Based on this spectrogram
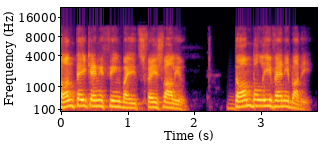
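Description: A man with a Spanish accent, high pitch, ordinary pitch variation and a moderate pace. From Spain. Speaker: business consultant and nonprofit founder. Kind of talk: interview.

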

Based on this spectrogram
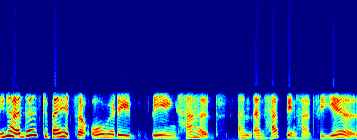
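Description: A woman speaks at a moderate pace. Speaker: conservation expert. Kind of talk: interview. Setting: phone call. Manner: calm.

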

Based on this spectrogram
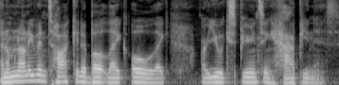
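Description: Fairly even intonation comes through with a dry, close sound and no echo. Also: man. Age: 20s. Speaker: rapper. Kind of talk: casual chat.

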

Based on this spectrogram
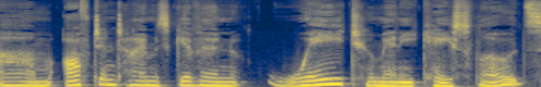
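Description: Very slowly, a woman with an American accent speaks at a fairly low pitch with ordinary pitch variation. The recording is very clean, with a silent background. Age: 60s. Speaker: foster care advocate and village founder. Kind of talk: interview. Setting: on location.

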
